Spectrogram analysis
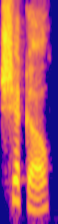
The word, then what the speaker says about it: Chico: As with the 3 oldest brothers, his nickname, pronounced Chico, was given him by Art Fisher during a poker game. Leonard was notorious for chasing after the chicks or women.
